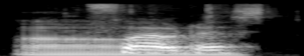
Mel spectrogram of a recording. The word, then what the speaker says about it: flautist: She is a flutist. I don't know if I said that correctly. – Flautist. – Flautist. Okay, so she's a flautist,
